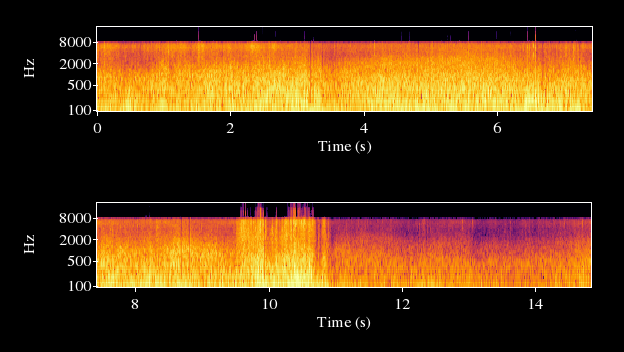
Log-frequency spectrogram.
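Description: Wind buffeting the microphone of a skier's camera during a fast powder descent: a loud, steady rush with a brief louder gust about ten seconds in. The rush drops off sharply about a second later and stays much quieter as the skier slows.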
